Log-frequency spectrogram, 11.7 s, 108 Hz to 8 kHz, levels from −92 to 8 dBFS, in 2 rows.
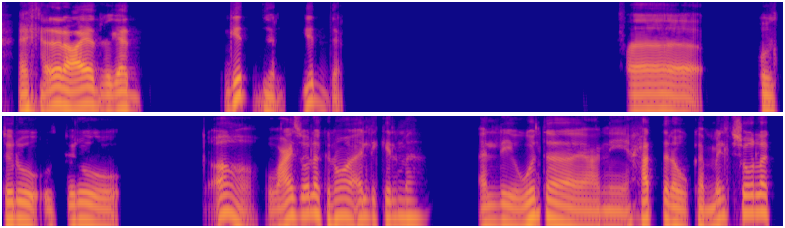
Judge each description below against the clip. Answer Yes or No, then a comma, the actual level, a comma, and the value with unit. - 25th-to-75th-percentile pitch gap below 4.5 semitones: No, wide, 5.4 semitones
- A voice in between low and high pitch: No, low, 125 Hz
